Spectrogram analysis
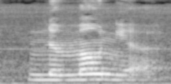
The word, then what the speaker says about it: pneumonia: Next, with silent P's, we have quite a few words here. We have words like corps, as in the Marine Corps, the Peace Corps. Coup, pneumonia, psychology, receipt, right?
